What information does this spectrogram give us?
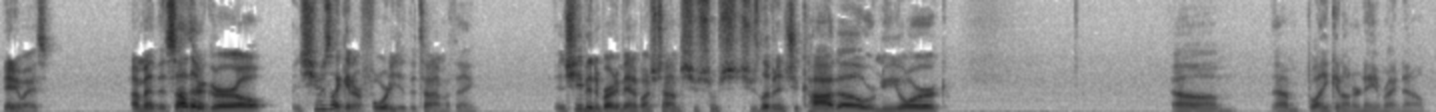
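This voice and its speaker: A man's voice: mid-range voice, very animated, normal speed, long pauses, a little mellow. A man with a congested, nasal voice, casually telling a frank, rambling personal story full of fillers.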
